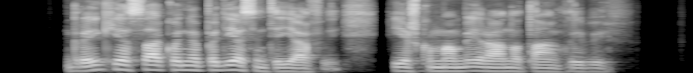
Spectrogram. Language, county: Lithuanian, Alytus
